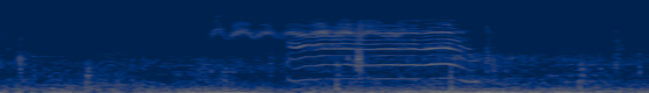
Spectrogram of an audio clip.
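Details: Shy, hungry kitten, one of two abandoned sisters sheltered in Morocco, utters a single clear meow of about one second that rises slightly then falls, over a low steady rumble.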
